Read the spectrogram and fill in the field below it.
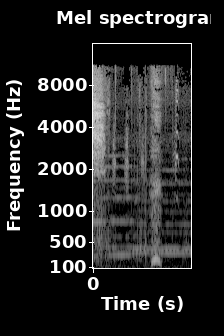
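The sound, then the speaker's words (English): A single short, nasal honk from a goose rises and falls midway through, over a faint steady hum and soft background rustling, with no voices. “The golden goose. Just look at her.”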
